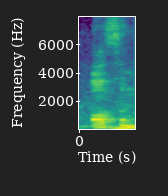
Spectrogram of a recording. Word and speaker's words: often: It is often. So which letter is silent? T. T is silent.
